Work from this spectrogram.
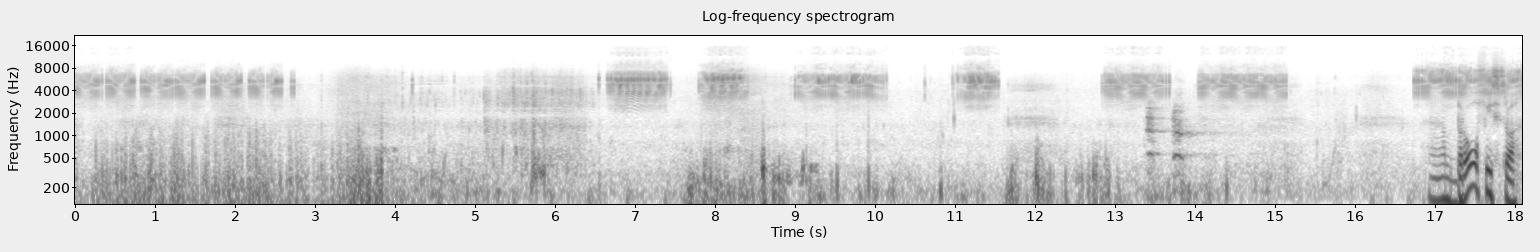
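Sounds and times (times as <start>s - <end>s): fishing reel whirring: 0.0s - 2.8s, 6.5s - 11.8s, 12.7s - 15.4s, 16.7s - 18.0s.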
